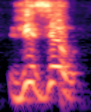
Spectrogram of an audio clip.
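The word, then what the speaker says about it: Viseu: is that proper pronunciation visual obeso ah the the right pronunciation is visual zoo this zoo because it is a city of portugal where my uh great grandparents came from okay but you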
